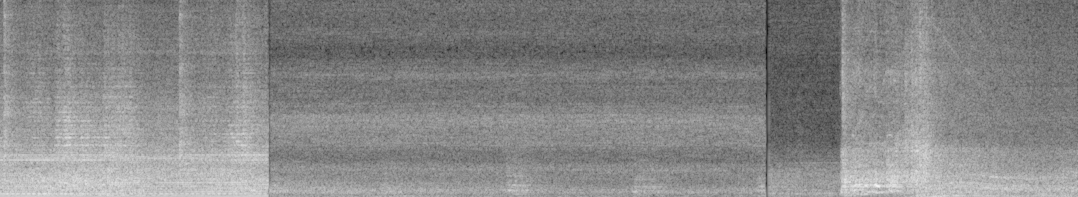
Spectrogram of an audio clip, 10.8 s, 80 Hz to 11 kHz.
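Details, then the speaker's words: 2001 Audi TT Coupe 225 with BAM engine, which misfired earlier on the test drive, at its MOT: engine catches quickly and settles into an even, steady run with no knocks or misses; healthy start. "Oh, it starts again. So, that's a good thing."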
